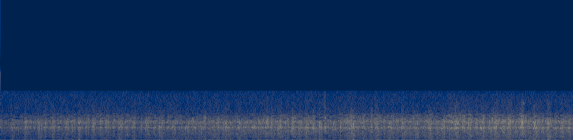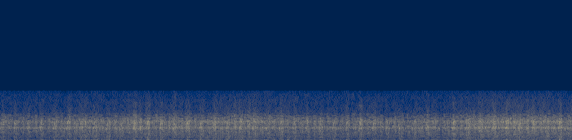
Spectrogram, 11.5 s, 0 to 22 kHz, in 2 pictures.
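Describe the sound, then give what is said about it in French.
An IBM 1401 computer's chain printer runs continuously, printing 600 lines of 100 or 132 characters a minute with an endless type chain moving at high speed in front of the paper: a loud, steady mechanical roar with a rapid, buzzing clatter that never pauses over the whole stretch. No one speaks. “Voici maintenant l'unité d'impression de l'ordinateur 1401. Elle imprime 600 lignes de 100 ou 132 caractères à la minute.”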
